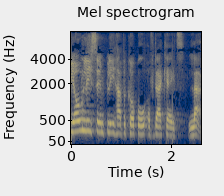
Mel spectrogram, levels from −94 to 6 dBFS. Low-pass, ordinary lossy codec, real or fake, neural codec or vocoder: none; none; real; none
